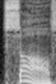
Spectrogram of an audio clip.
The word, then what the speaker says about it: Saul: Saul, spelled S-A-U-L, rhymes with Paul,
